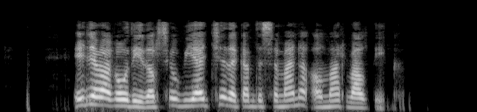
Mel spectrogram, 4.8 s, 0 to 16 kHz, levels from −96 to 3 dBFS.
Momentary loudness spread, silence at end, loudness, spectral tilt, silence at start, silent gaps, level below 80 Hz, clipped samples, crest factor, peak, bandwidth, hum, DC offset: 10 LU; 0.95 s; -18 LUFS; -3.5 dB/octave; 0.75 s; 3.69-3.73 s; -68 dBFS; under 0.1%; 18 dB; -2 dBFS; 7.8 kHz; none; under 0.1%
